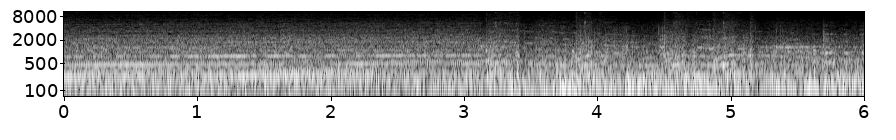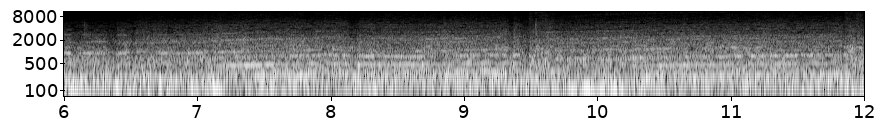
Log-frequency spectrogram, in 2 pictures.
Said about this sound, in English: so I'm going to let this car by. He's got a ton of speed on me.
